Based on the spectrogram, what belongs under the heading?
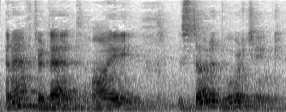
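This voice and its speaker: With a medium-pitched, darkish voice and lively intonation, this twenty-something vlogger from Iran, Turkish being his first language, talks reflectively about his own life. He speaks slowly and haltingly, pausing and revising his words, and the audio is roomy and distant with faint room noise.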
